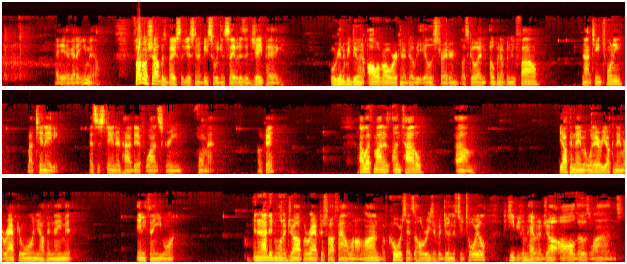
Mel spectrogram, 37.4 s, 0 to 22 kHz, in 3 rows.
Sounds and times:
Speech: 1.1s - 5.6s, 6.6s - 10.8s, 11.6s - 12.4s, 13.0s - 13.6s, 14.2s - 16.7s, 17.6s - 17.9s, 19.6s - 20.9s, 21.6s - 22.0s, 23.6s - 26.4s, 27.6s - 28.4s, 29.8s - 37.3s.

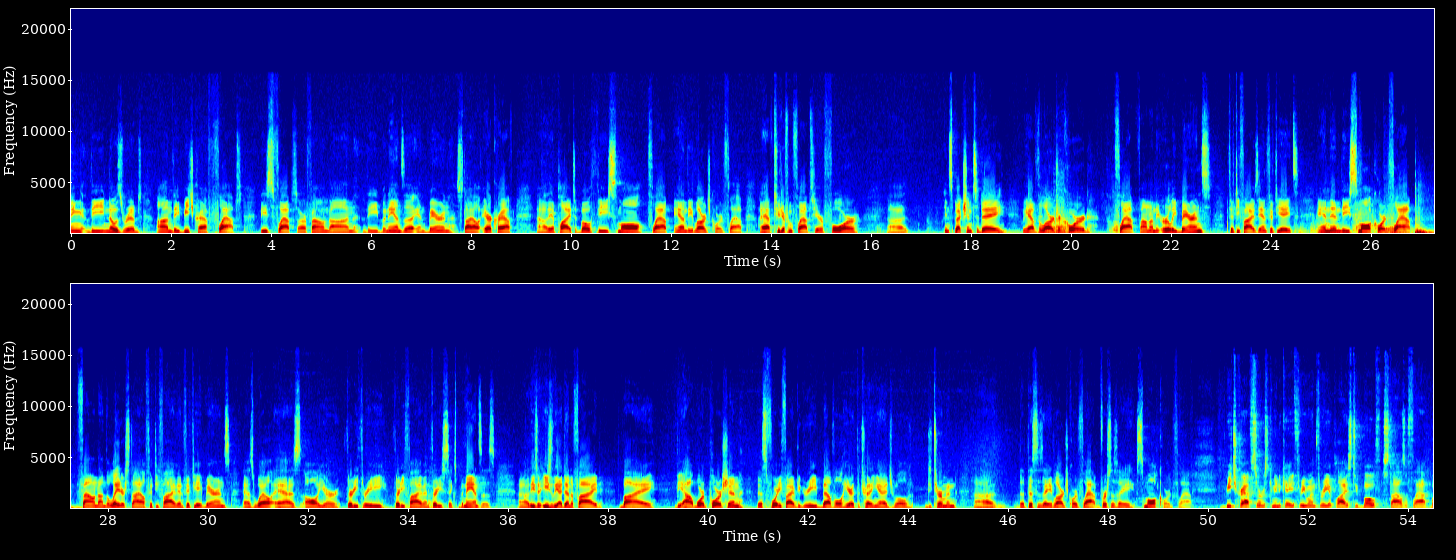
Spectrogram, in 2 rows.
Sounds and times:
Speech: 0.0s - 16.8s, 17.5s - 54.5s.

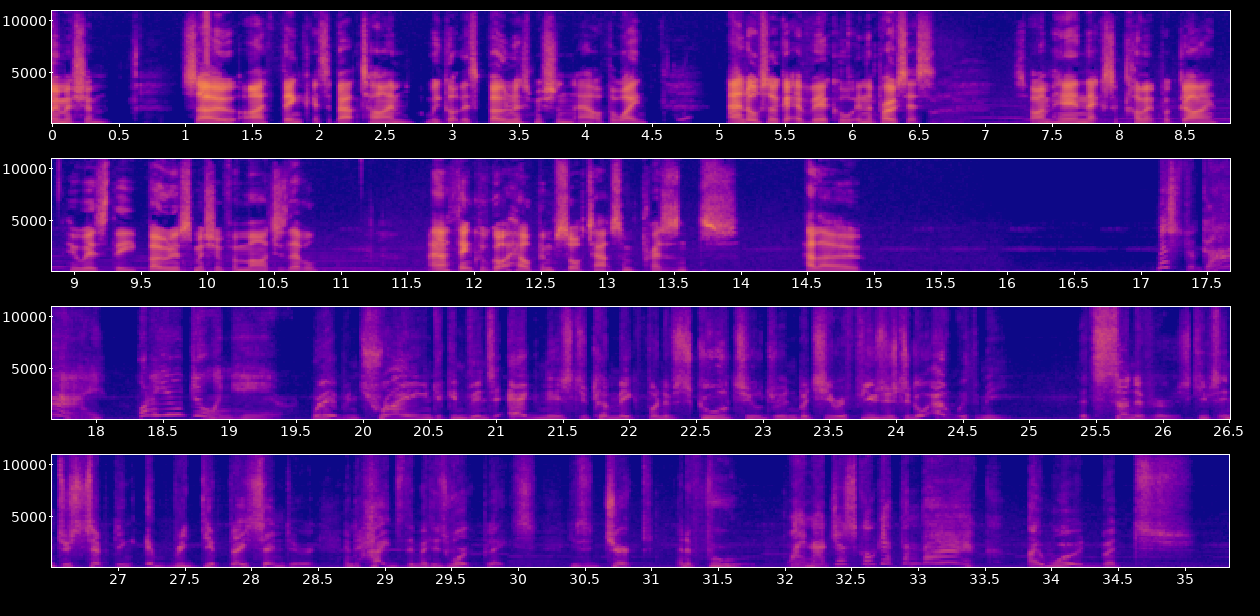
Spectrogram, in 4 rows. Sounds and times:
Speech: 1.0s - 4.5s, 5.1s - 6.6s, 7.3s - 10.8s, 11.7s - 14.9s, 17.2s - 24.8s, 25.4s - 35.0s.

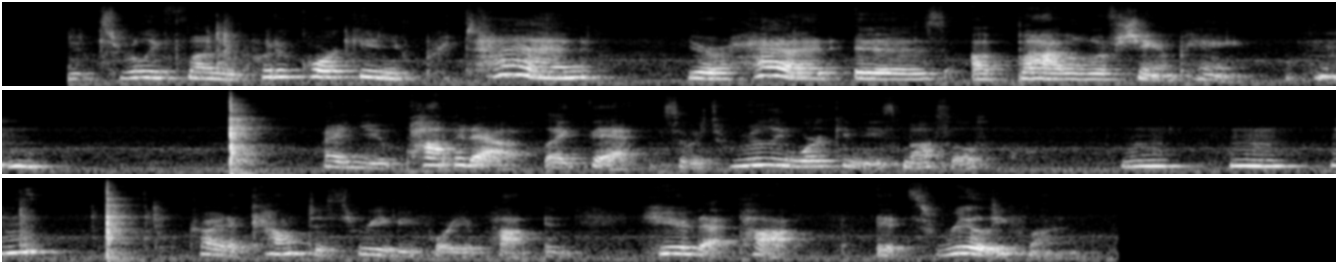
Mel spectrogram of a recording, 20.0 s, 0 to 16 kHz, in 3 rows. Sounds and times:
Speech: 0.4s - 6.3s, 8.3s - 11.7s, 12.3s - 13.6s, 14.3s - 18.8s.

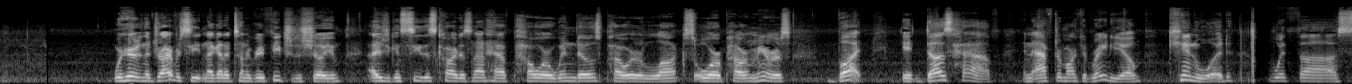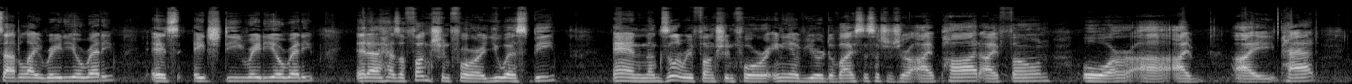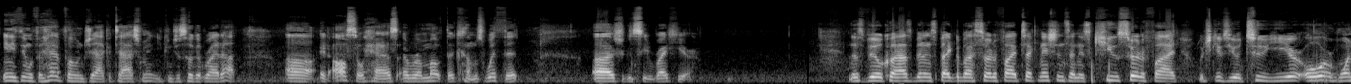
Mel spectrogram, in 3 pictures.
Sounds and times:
Speech: 1.1s - 32.3s, 32.9s - 34.1s, 35.3s - 40.5s.

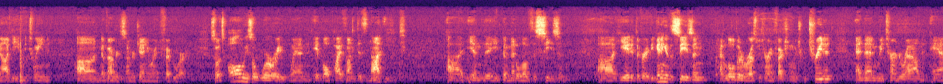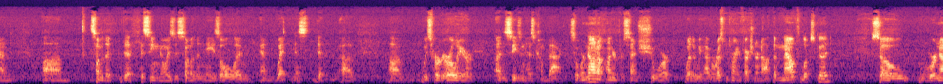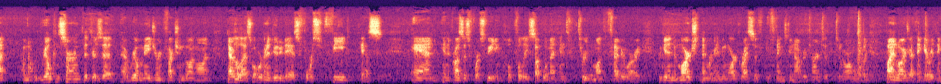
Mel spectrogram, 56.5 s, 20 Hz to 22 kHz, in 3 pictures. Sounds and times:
Speech: 0.0s - 8.2s, 8.9s - 11.4s, 12.0s - 26.0s, 26.6s - 35.6s, 36.3s - 56.5s
Inside, small room: 0.0s - 56.5s.

